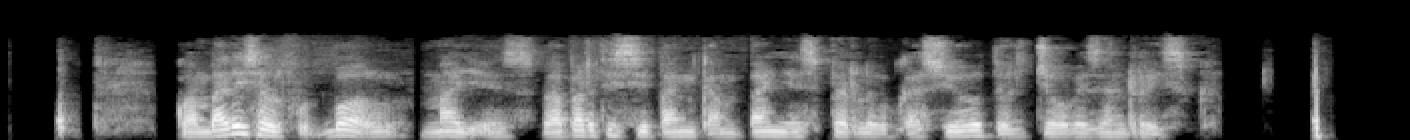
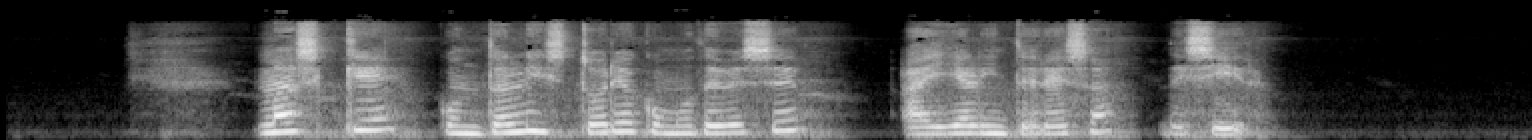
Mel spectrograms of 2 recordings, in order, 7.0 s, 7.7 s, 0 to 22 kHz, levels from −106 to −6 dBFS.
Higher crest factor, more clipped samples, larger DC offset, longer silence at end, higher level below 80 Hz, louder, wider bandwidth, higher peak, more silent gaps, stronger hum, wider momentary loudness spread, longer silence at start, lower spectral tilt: about the same, 18 dB vs 18 dB; neither; neither; second, 0.45 s vs 1.35 s; first, -60 dBFS vs -68 dBFS; about the same, -20 LUFS vs -19 LUFS; second, 7.8 kHz vs 12 kHz; about the same, -2 dBFS vs -2 dBFS; first, 0.41-0.45 s, 0.78-0.87 s, 6.11-6.30 s, 6.37-6.55 s vs none; neither; about the same, 11 LU vs 10 LU; second, 0.3 s vs 1.3 s; first, -5.5 dB/octave vs -3 dB/octave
